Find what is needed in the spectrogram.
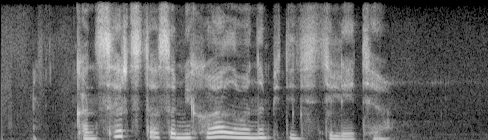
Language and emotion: Russian, sad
